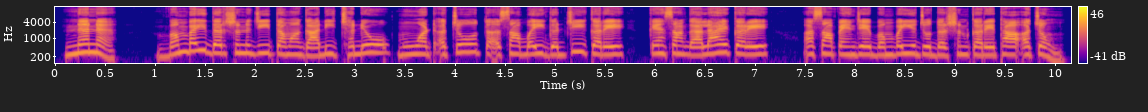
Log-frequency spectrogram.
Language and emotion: Sindhi, neutral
